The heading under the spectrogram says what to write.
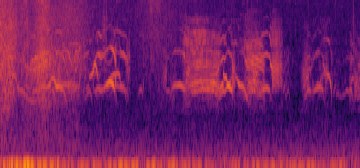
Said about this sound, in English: This is the yellow-tailed black cockatoo.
